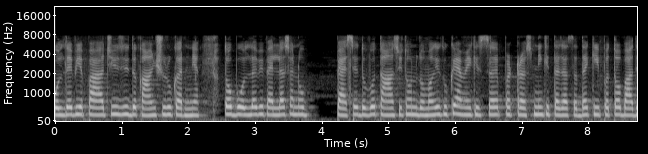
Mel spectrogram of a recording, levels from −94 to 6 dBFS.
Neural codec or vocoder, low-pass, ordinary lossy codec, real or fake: none; none; none; real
